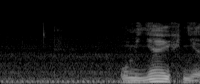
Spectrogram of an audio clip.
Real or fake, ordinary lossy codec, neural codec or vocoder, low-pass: real; none; none; 7.2 kHz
